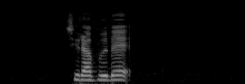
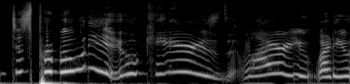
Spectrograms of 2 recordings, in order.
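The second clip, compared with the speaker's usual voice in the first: much higher, louder cry; exasperated outburst; 12 semitones higher, 7 dB louder than usual. Real, not acted. To the companies, a high exasperated outburst. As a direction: throw up your hands and yell it.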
